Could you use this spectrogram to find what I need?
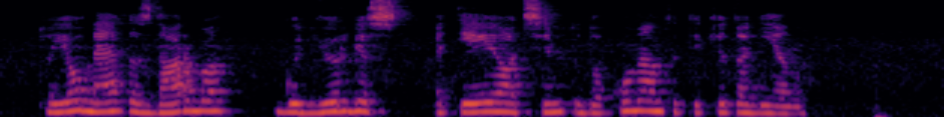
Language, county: Lithuanian, Vilnius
